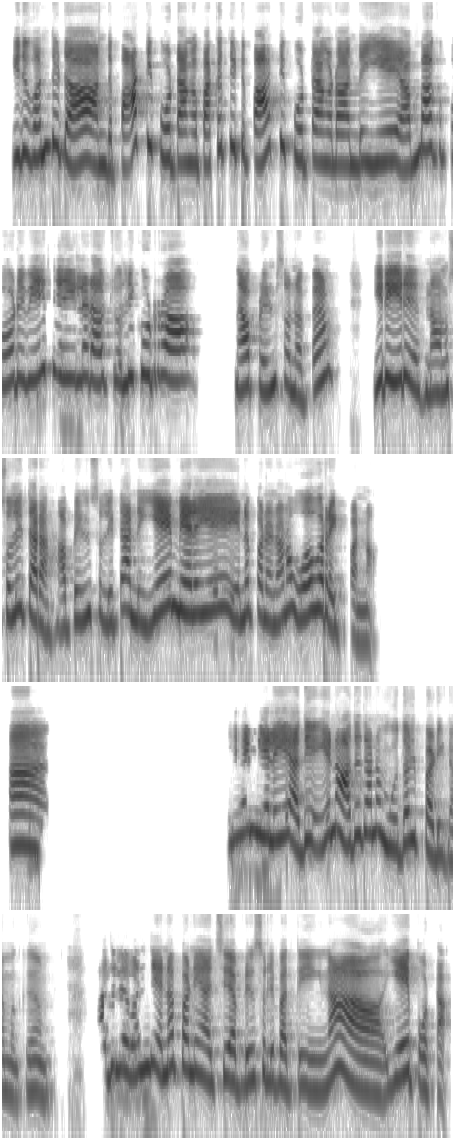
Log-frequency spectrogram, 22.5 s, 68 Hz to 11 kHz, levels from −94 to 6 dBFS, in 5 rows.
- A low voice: No, very high, 310 Hz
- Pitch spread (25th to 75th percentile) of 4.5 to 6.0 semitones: Yes, average, 5.1 semitones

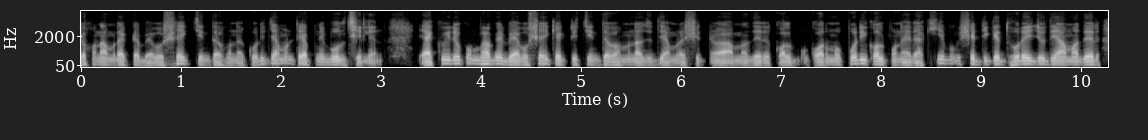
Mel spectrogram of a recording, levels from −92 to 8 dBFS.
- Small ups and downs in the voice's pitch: No, average, 4.4 semitones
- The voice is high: No, very low, 95 Hz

